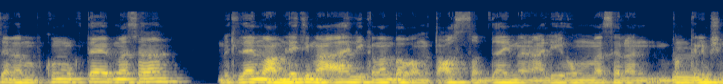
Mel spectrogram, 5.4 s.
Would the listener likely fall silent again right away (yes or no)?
yes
